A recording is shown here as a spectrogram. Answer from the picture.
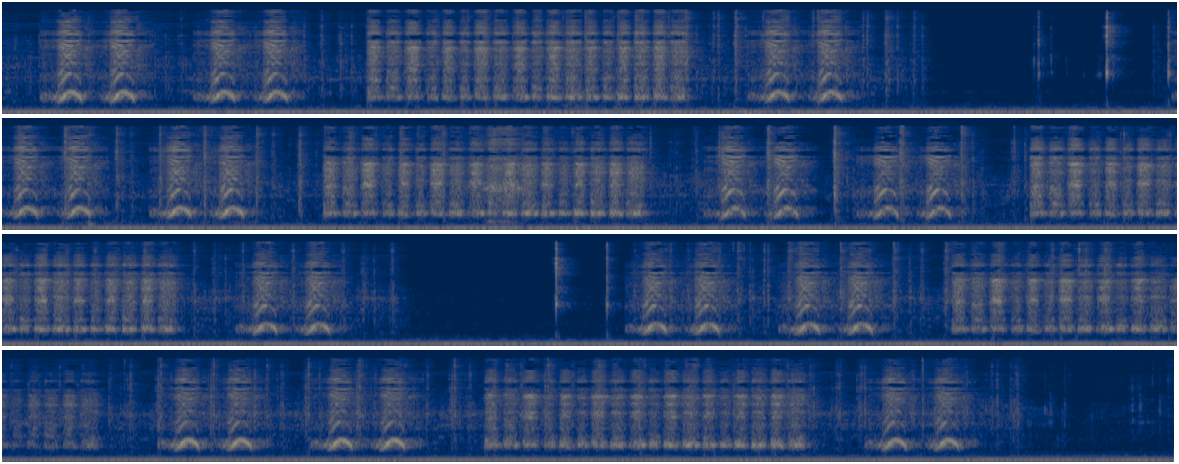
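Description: Battery-operated plush Dalmatian toy puppy playing its recorded dog sounds in a repeating loop: sets of two or three short yips alternating with longer stretches of panting. The sound cuts out twice briefly, over a steady low hum.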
